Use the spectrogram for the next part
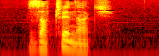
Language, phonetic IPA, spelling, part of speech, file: Polish, [zaˈt͡ʃɨ̃nat͡ɕ], zaczynać, verb, Pl-zaczynać.ogg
